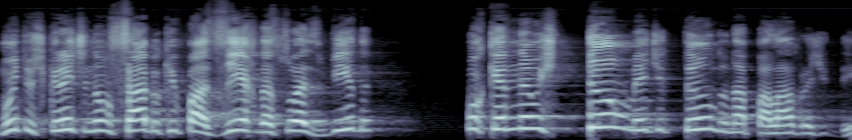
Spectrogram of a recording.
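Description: In a Brazilian accent, a man speaks fairly slowly at an extremely high pitch, with an animated tone and ordinary pitch variation. His loudness swings widely against a quiet background. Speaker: pastor. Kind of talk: sermon. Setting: church. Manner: animated, fervent, exclaiming repeated hallelujahs; colloquial, preaching with personal anecdotes and direct address to the congregation. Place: church.

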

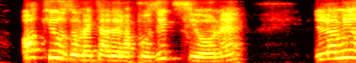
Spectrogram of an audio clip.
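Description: Bright and sharp in tone, a woman speaks at a moderate pace with lively intonation. The sound is dry and close with no echo. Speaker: trading instructor. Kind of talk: webinar presentation. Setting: online webinar.

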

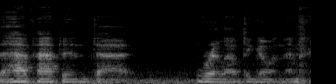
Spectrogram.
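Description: Over light background noise, a man speaks at a moderate pace in a somewhat breathy, monotone voice with flat intonation. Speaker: channel co-host. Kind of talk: casual vlog chat. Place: home room. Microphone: phone near.

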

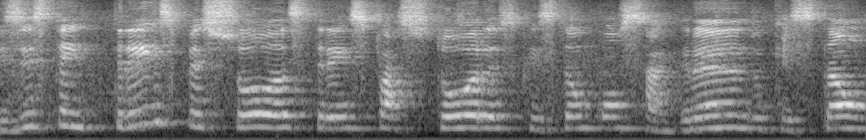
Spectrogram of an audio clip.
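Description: Over light background noise and audible room echo, a woman speaks at a moderate pace in a high pitch with ordinary pitch variation. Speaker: pastor promoting church event. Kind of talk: announcement with preaching tone. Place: home room. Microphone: webcam.

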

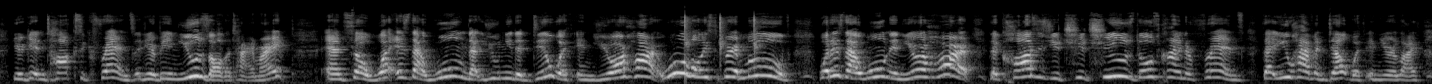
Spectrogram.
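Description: Against a quiet background, a woman uses a raised, projected voice with a bright, sharp tone, very wide pitch swings and a moderate pace. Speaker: spiritual vlogger. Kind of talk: casual vlog chat, preaching. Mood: fervent, emotional, spiritual. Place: home room. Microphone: phone near.

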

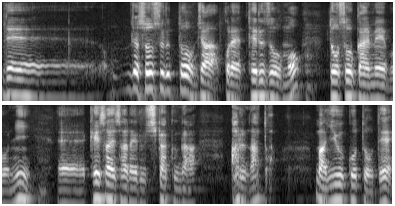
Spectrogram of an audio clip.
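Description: A man speaks at a very slow pace. His pauses are long and frequent. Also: ordinary pitch variation. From Tochigi, Japan. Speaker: history researcher. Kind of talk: interview. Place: studio. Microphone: lapel.

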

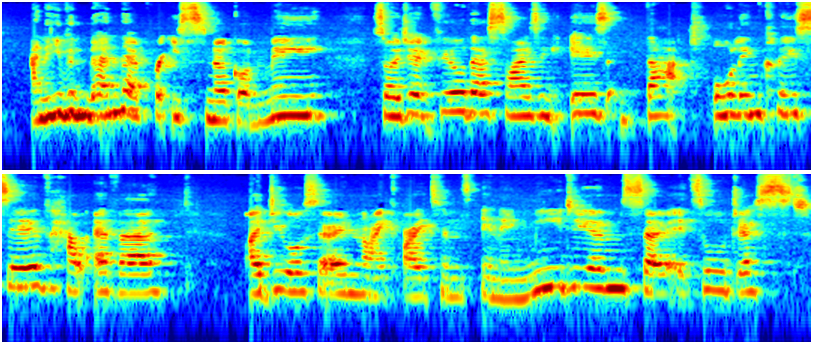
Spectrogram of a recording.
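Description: There is audible room echo around this woman's high-pitched voice. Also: ordinary pitch variation, moderate pace. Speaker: fitness vlogger. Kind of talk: casual haul vlog chat. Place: home room. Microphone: phone near.

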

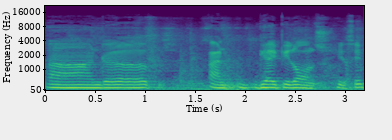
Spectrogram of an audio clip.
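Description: A man is speaking. Light background noise sits behind him. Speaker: travel vlogger. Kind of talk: casual vlog chat. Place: bar. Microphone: phone near.

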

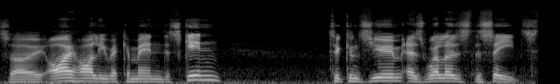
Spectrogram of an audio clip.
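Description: At a moderate pace, a man speaks with a bright, sharp tone and ordinary pitch variation, the sound dry with no echo. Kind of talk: casual vlog chat. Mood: relaxed, opinionated. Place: open country. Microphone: phone near.

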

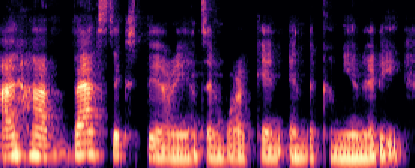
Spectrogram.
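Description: A woman talks with a Spanish accent. Her pace is moderate. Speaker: school board candidate. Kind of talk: candidate forum answer. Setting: video call. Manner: halting.

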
